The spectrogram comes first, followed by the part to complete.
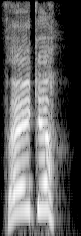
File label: PREACHIN, Gospel, PREACHER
